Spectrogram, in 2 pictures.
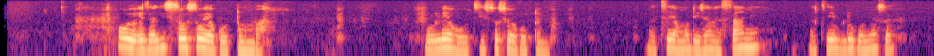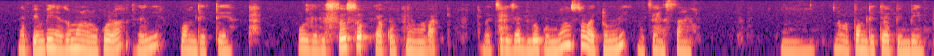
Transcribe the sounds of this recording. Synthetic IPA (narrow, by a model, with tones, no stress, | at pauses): o˦jo˨e˨za˨li˦so˦so˦ja˨ko˨tu˨mba˨ | fo˨lɛ˦ʁo˨ti˦so˦so˦ja˨ko˨tu˨mba˨ | ba˨ti˦e˦a˨mɔ˦de˨ʒa˦na˨sa˦ne˦ | ja˨ti˦e˦bi˨lɔ˦kɔ˨ɲɔ˦sɔ˦ | na˨pɛ˨mbɛ˦n˨a˨zo˦mɔ˦na˨lo˨ko˦la˨˦e˨za˨li˦ | pɔ˦mde˨tɛ˦˨ | o˦jo˦e˨za˨li˦so˦so˦ja˨ko˨tu˨mba˨ | ba˨ti˦e˦de˨ʒa˦bi˨lɔ˦kɔ˨ɲɔ˦nsɔ˦ba˨tu˨mbi˦ba˨ti˦e˦na˨sa˦ni˨ | no˦ba˨pɔ˦mde˨tɛ˦ja˨pɛ˨mbɛ˦ni˨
